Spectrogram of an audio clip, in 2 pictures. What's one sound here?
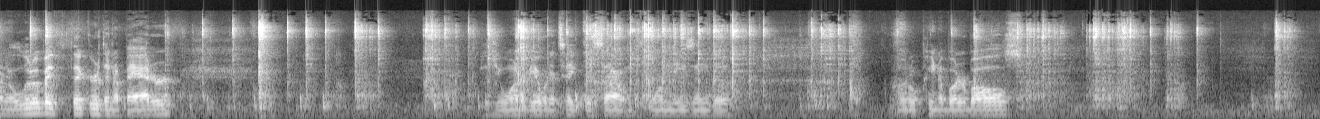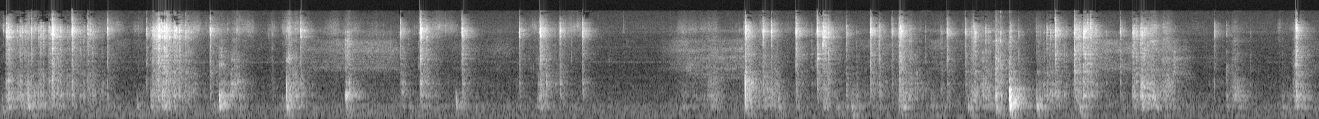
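A spoon scrapes and clinks against a bowl while stirring a thick mixture.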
